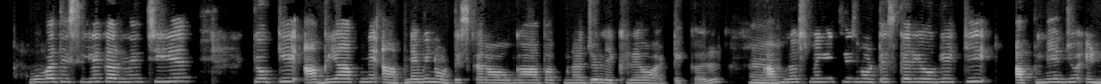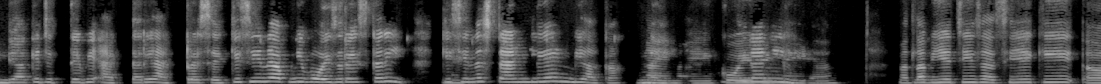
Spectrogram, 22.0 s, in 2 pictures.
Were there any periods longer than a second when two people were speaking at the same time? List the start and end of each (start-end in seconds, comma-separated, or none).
17.4-19.2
